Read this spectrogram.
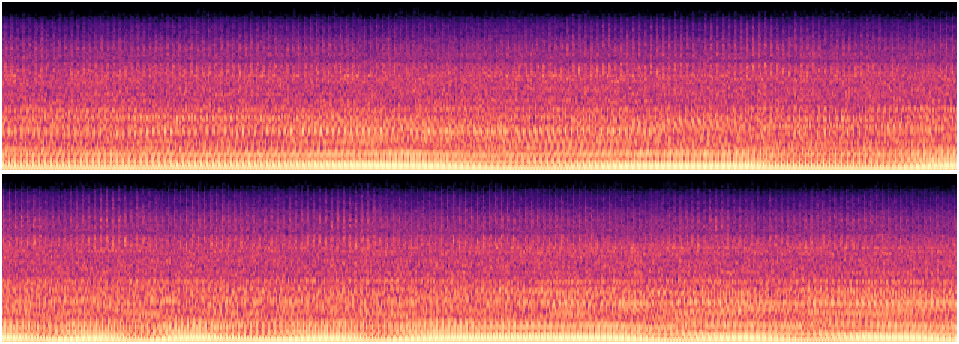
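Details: Murray lawn mower single-cylinder engine after carburetor cleaning of debris from dirty fuel, full throttle: steady, even drone with a firm low throb and no misses or surging; runs healthy.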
